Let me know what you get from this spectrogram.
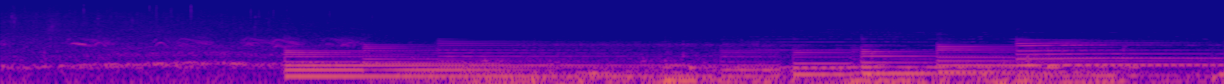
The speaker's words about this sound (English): They're birds. Dumb birds.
